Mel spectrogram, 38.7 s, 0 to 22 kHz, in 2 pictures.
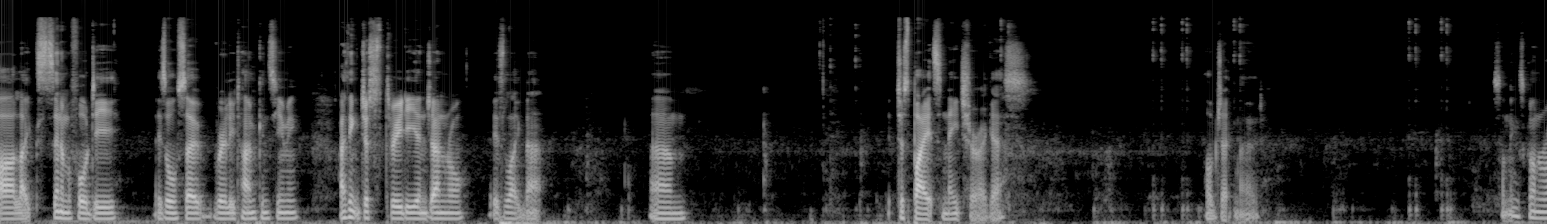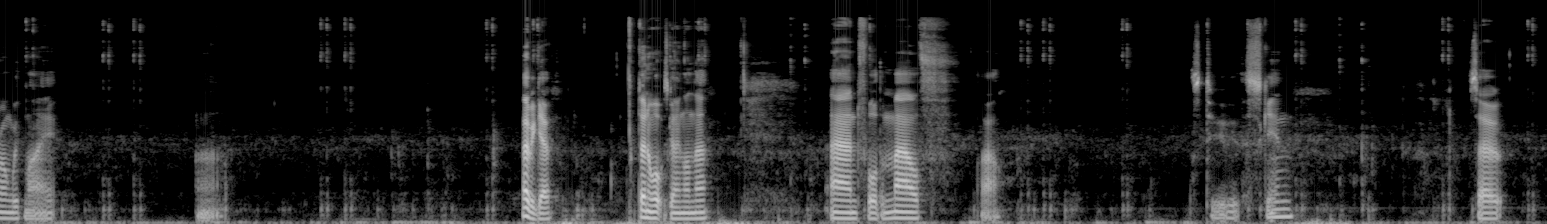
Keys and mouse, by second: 11.0 Tab, 12.6-23.2 drag, 12.6-23.2 right drag, 26.4-30.1 drag, 26.4-29.2 middle drag, 26.4-30.1 right drag, 26.4 ctrl+s, 30.1-36.1 middle drag.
